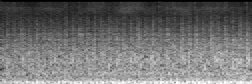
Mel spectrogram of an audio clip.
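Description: A tractor idling in the Farming Simulator game, its engine giving a steady low rumble with a faint knocking texture, loud and close over a brief stretch with no talk.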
